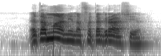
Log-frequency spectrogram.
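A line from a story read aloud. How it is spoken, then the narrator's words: Mutter. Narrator (Russian): буркнул я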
